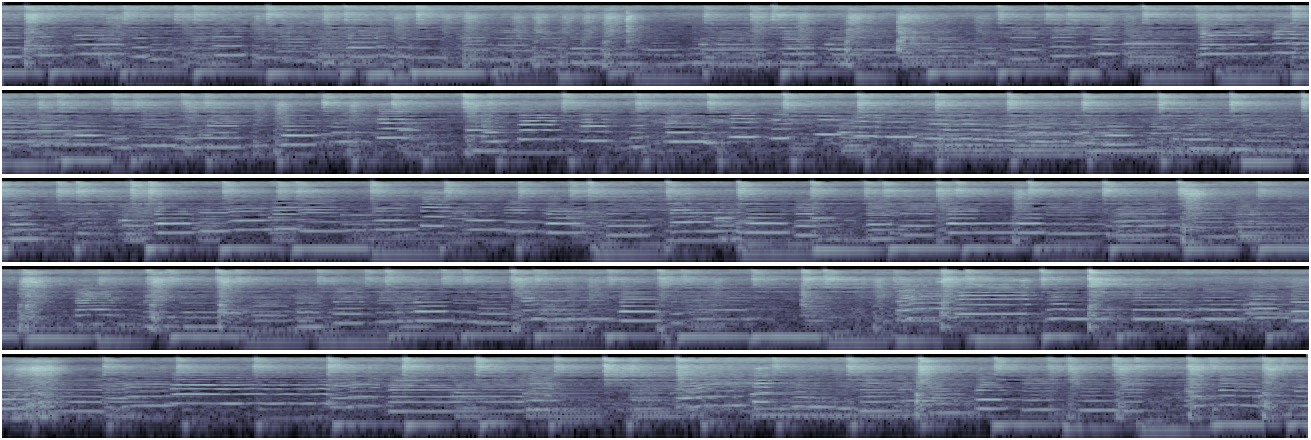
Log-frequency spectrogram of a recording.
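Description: Live jazz quartet: a saxophone improvises a winding melody over double bass and a drum kit played with sticks, with cymbals running throughout.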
